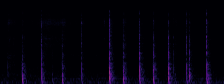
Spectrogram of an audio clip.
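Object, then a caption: Cardboard crisp tube. Fingers tap and knock on a cardboard crisp tube, making twelve separate, quiet hits. Each is a short, dull, hollow knock with a low body and a faint low tone that dies away almost at once.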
